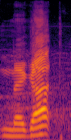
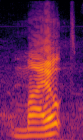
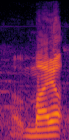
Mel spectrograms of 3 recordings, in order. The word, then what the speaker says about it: Mayot: We were calling him Nagat, but I was saying it wrong, and then he told me go ahead and go with Mayot.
